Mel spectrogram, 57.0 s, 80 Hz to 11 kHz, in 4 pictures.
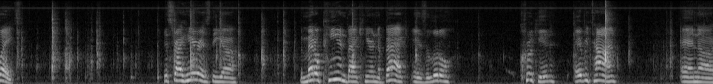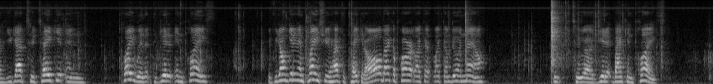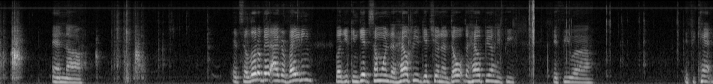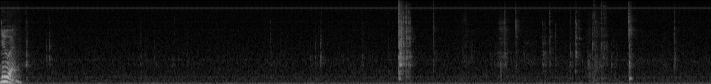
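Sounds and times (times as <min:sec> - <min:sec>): plastic parts clicking and knocking: 0:00.3 - 0:06.0, 0:11.5 - 0:13.6, 0:18.9 - 0:19.6, 0:24.5 - 0:26.8, 0:28.4 - 0:29.1, 0:30.4 - 0:32.8, 0:40.6 - 0:42.2, 0:50.7 - 0:51.6, 0:52.7 - 0:55.6.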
